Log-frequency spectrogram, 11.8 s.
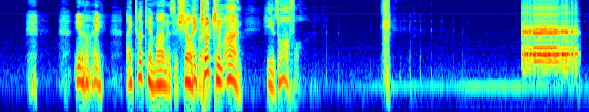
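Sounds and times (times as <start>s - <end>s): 
speech: 1.5s - 6.1s
old car horn honking: 10.4s - 11.6s.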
